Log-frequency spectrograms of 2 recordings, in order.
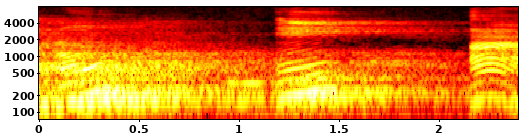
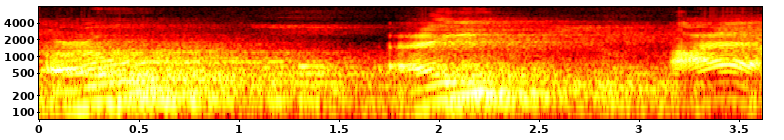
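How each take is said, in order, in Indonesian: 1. Bunyinya bergema melalui hidung. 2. Bunyinya jelas, tidak ada resonansi sengau. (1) "suaranya masih sengau" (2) "tidak berdengung ke hidung"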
